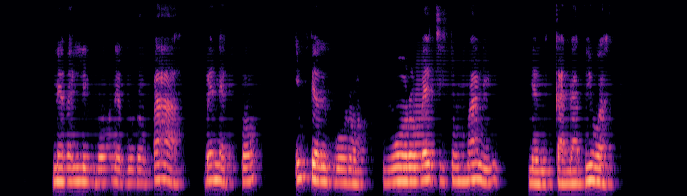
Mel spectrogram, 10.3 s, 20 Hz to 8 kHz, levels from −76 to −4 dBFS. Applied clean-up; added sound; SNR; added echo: neural mask model DeepFilterNet 3.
